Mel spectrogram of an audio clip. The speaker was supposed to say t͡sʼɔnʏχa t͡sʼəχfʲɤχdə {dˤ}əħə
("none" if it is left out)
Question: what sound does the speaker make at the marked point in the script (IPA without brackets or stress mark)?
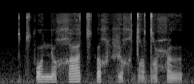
dˤ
